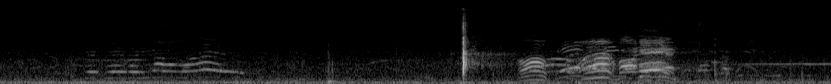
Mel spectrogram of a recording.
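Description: A single sharp crack as a baseball pitch is met at home plate, followed within about half a second by several voices shouting and cheering for about a second and a half. One voice calls out earlier, before the pitch.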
